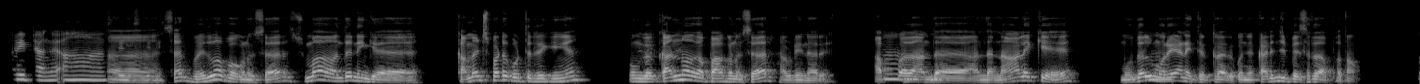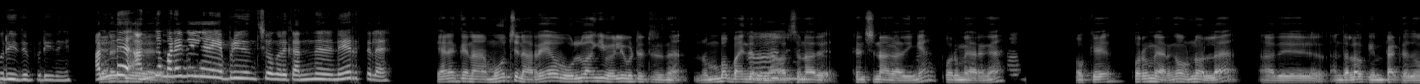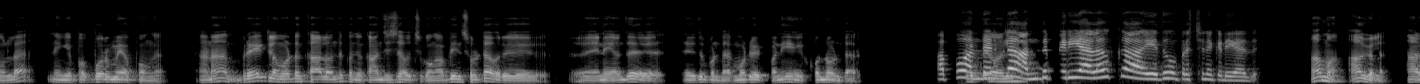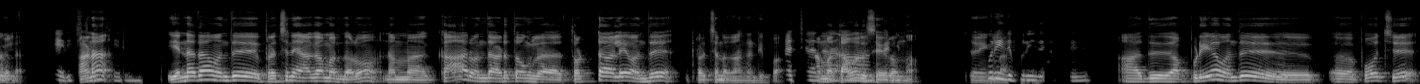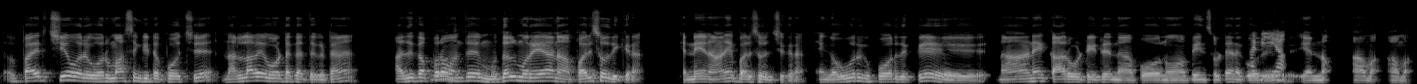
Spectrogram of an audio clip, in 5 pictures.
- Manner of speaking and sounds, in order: drawn out: "அ"; in English: "கமெண்ட்ஸ்"; chuckle; laughing while speaking: "ஓ! ம்"; in English: "இம்பாக்ட்"; in English: "கான்ஷியஸா"; in English: "மோட்டிவேட்"
- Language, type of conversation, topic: Tamil, podcast, பயத்தை சாதனையாக மாற்றிய அனுபவம் உண்டா?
